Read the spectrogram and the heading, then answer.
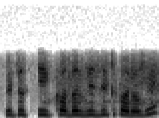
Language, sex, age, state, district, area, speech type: Punjabi, female, 18-30, Punjab, Shaheed Bhagat Singh Nagar, urban, conversation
